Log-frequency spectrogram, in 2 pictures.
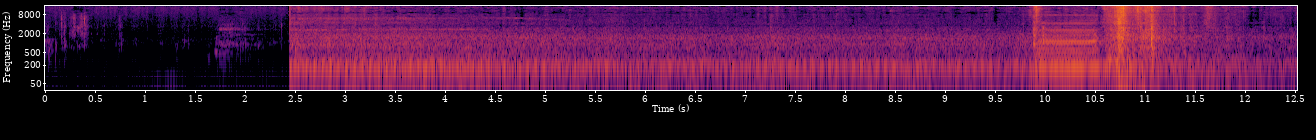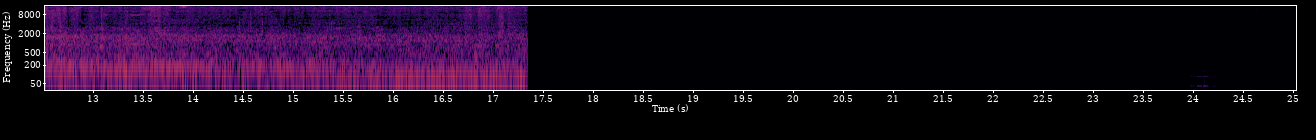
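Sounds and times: car engine and road noise: 0:02.3 - 0:17.4
car horn: 0:09.8 - 0:11.7.

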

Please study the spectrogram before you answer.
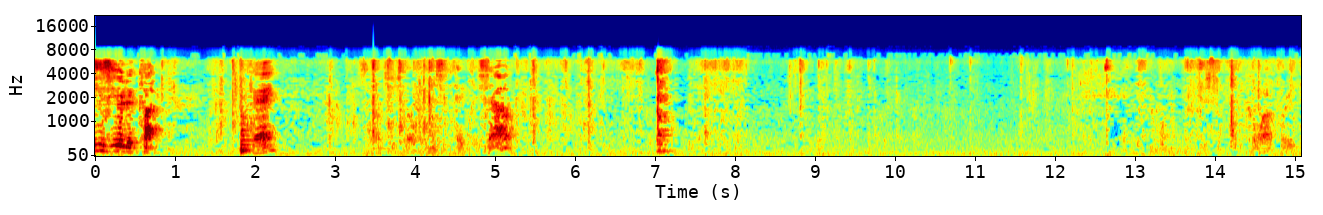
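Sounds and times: plastic bag crinkling: 0:11.7 - 0:15.0.

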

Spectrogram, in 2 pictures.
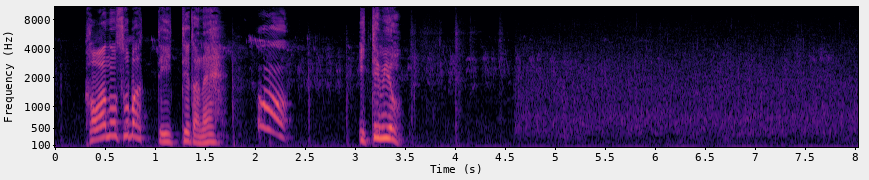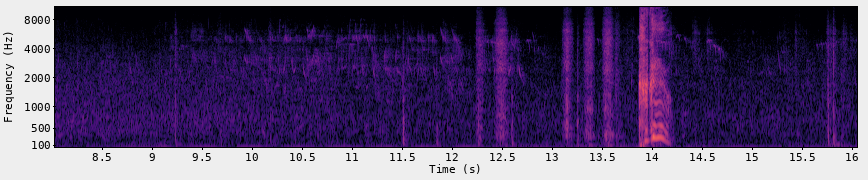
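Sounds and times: flowing stream: 0:04.6 - 0:16.0.

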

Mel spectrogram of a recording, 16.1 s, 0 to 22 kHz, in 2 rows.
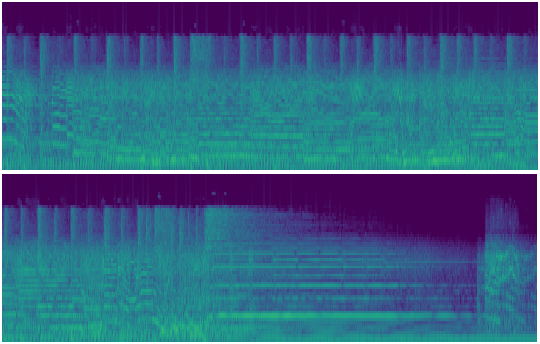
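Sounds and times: backing track with drums: 0:00.0 - 0:12.7
electric guitar lead solo: 0:00.0 - 0:16.0.

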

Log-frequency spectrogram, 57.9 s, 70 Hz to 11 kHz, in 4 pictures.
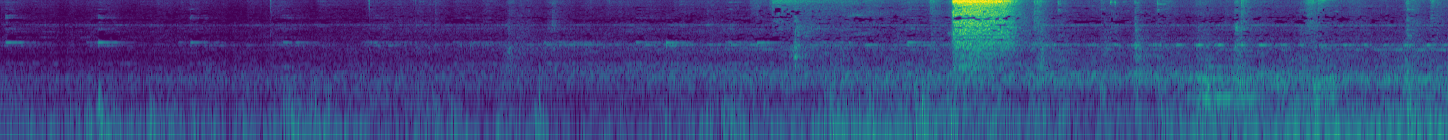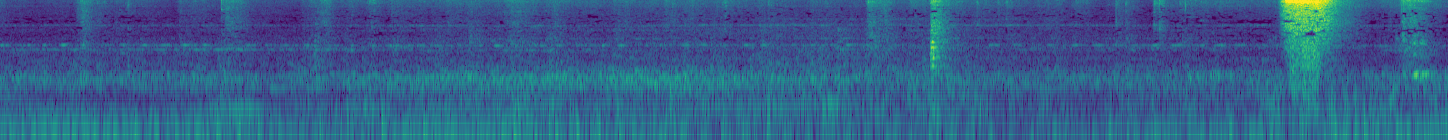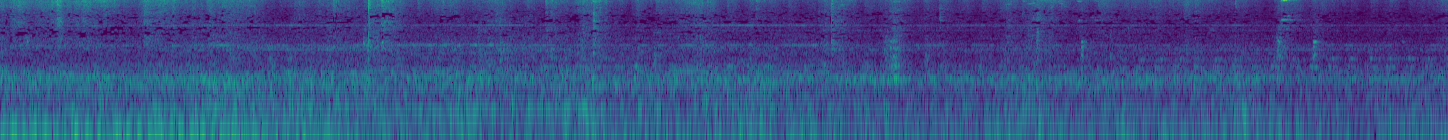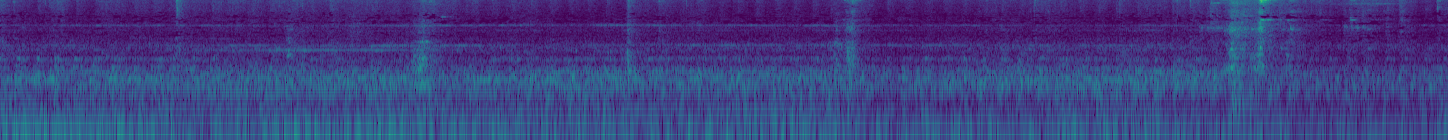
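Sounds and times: diesel locomotives rumbling: 0:00.0 - 0:57.9
faint wheel squeal: 0:02.0 - 0:44.5.

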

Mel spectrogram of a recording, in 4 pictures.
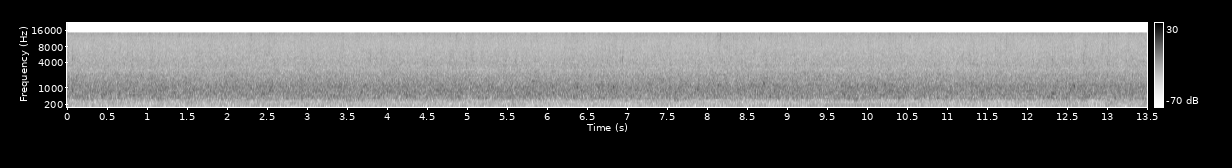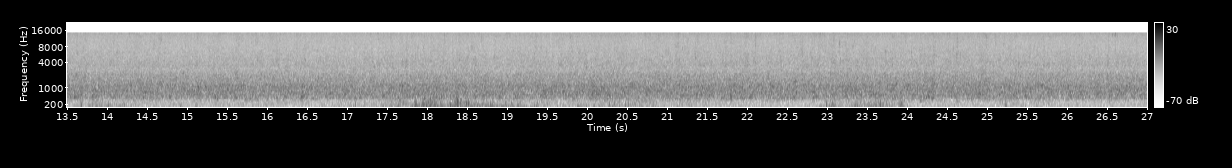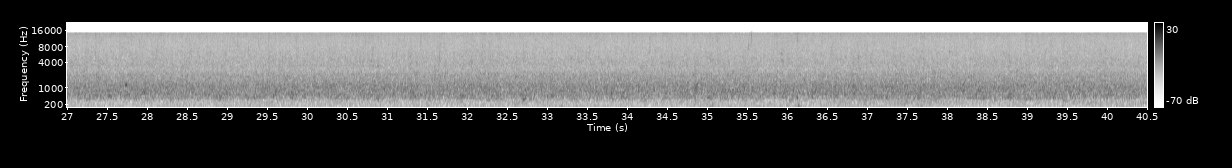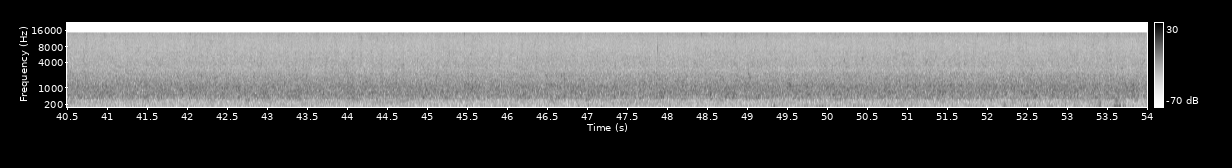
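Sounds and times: creek babbling over stones: 0:00.0 - 0:54.0.

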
